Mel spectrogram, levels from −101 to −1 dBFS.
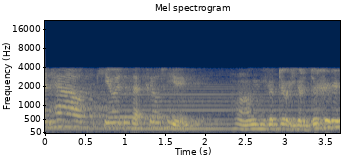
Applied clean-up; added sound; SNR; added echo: none; Bowed string instrument; 13 dB; reverberation time 1.3 s.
